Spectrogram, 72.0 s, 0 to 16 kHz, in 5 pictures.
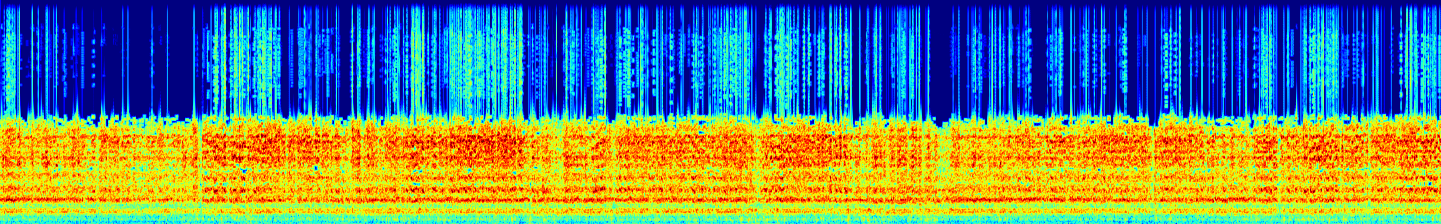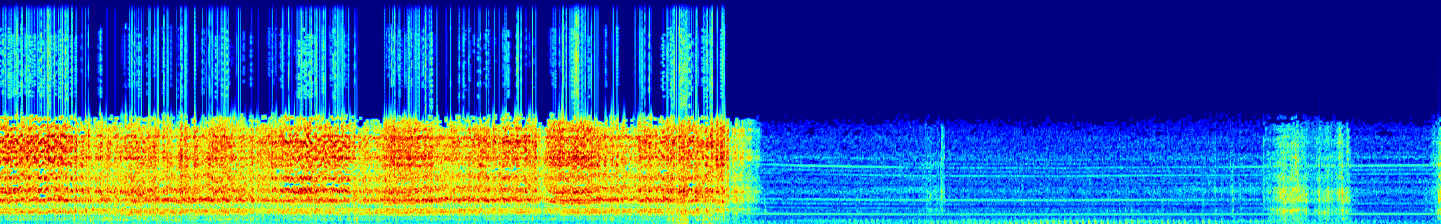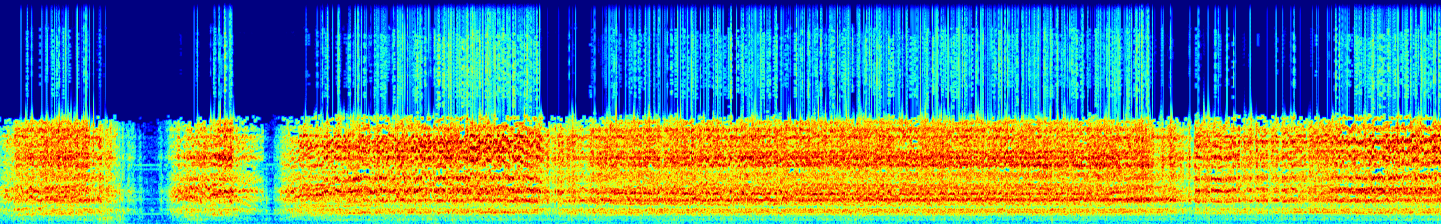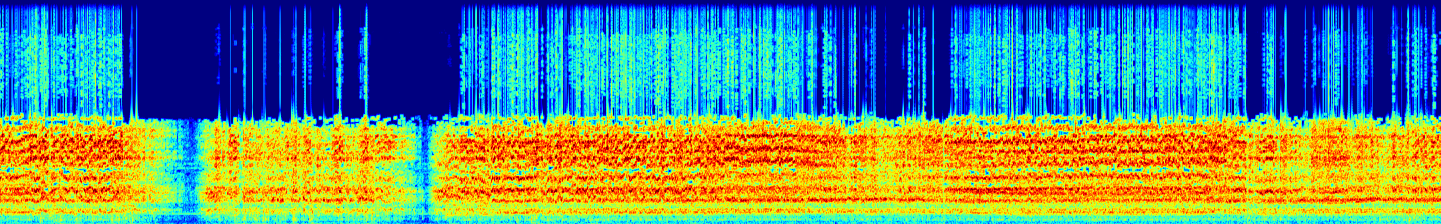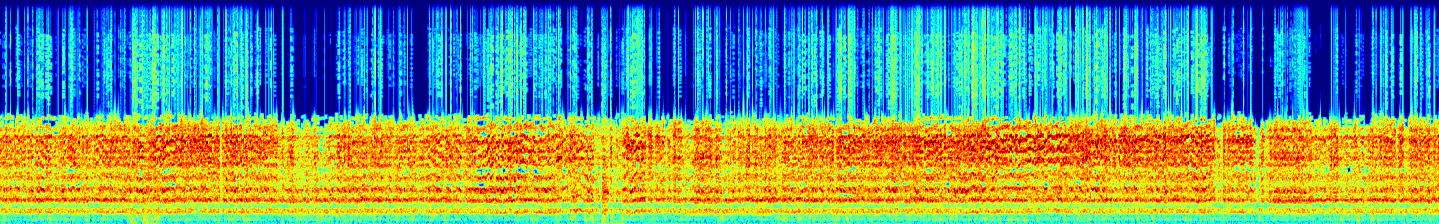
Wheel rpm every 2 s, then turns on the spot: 230, 230, 230, 230, 220, 230, 230, 220, 220, 220, 200, 10, 0, 10, 80, 100, 180, 210, 210, 220, 230, 210, 120, 140, 190, 220, 220, 210, 220, 230, 230, 230, 230, 230, 240, 230.
22-24 26-28 30-32 46-48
